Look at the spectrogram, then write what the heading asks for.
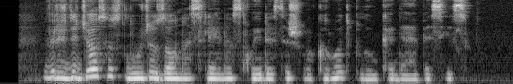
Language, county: Lithuanian, Vilnius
